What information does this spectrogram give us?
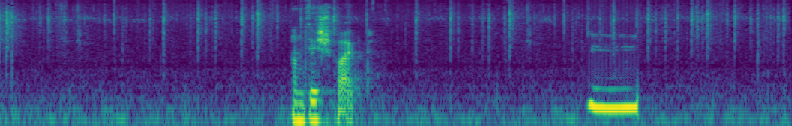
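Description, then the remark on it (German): Steady crackling and sizzling from meat cooking over an open fire runs throughout, dense with small pops, while a voice briefly speaks near the middle and a short low hum sounds near the end. “Und sie guckt auf das Fleisch, was über dem Feuer brutzelt.”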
